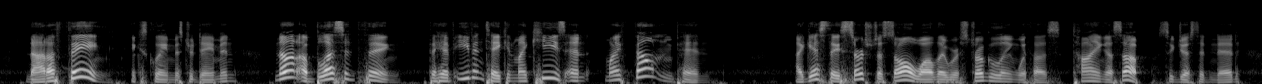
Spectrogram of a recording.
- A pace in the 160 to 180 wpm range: Yes, average, 175 wpm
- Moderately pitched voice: Yes, medium, 150 Hz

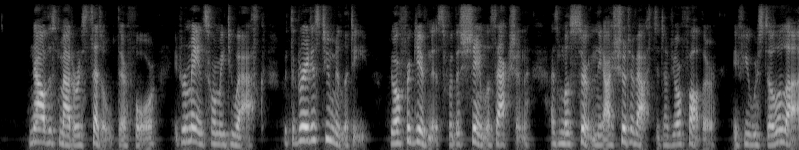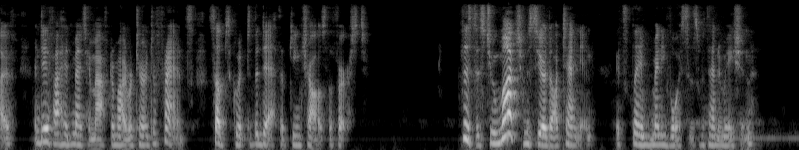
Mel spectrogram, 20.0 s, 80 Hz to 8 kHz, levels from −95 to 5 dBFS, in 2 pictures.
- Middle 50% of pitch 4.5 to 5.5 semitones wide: Yes, average, 5.2 semitones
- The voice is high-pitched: Yes, high, 205 Hz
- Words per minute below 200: No, fast, 205 wpm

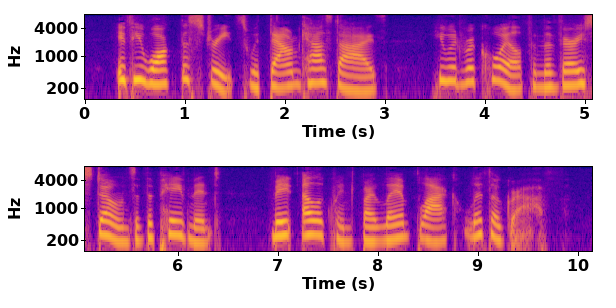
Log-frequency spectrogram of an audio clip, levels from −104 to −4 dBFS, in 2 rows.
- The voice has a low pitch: No, high, 230 Hz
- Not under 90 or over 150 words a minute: Yes, average, 140 wpm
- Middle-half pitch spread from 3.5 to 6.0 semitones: Yes, average, 4.6 semitones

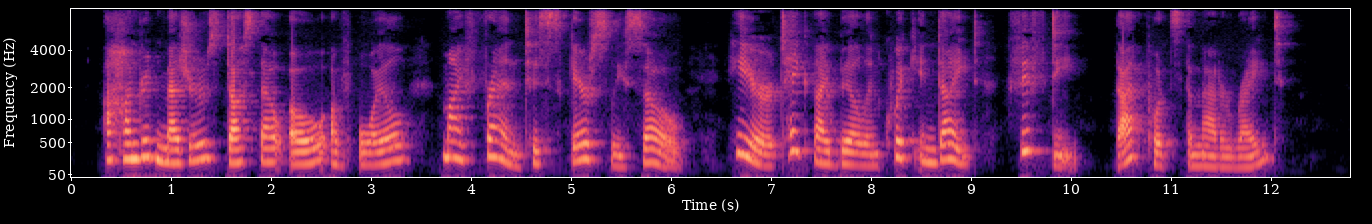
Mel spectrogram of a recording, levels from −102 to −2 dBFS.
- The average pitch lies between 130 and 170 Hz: No, high, 205 Hz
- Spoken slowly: Yes, slow, 120 wpm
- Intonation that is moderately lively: No, wide, 6.3 semitones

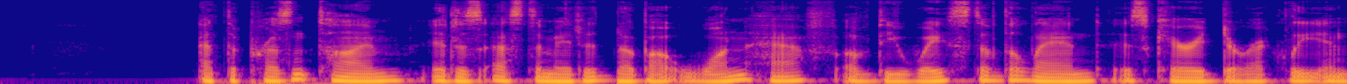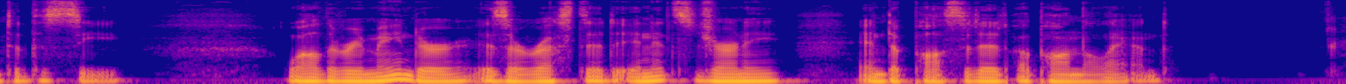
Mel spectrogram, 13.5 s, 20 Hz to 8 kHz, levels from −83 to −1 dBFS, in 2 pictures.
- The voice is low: Yes, very low, 95 Hz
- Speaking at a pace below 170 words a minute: Yes, average, 160 wpm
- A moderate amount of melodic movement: No, narrow, 2.1 semitones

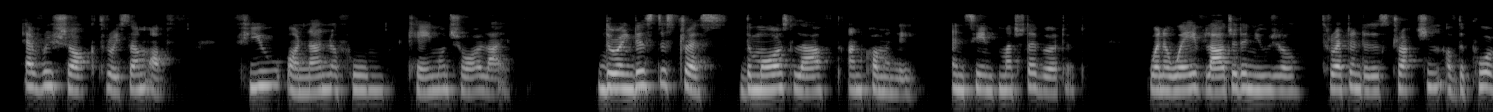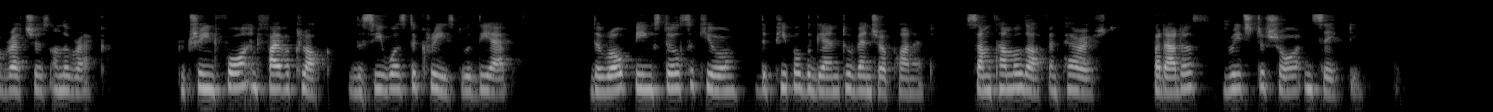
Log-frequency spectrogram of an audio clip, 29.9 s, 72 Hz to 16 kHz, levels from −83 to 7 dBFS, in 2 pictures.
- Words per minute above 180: No, average, 155 wpm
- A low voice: No, high, 215 Hz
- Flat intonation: Yes, narrow, 1.9 semitones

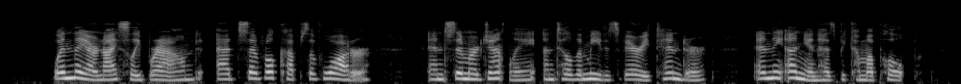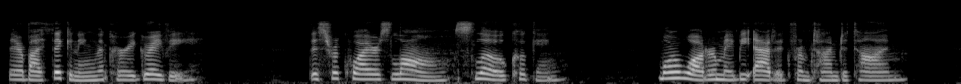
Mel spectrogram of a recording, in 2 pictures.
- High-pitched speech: Yes, high, 225 Hz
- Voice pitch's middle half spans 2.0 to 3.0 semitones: No, average, 3.4 semitones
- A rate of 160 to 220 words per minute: No, average, 140 wpm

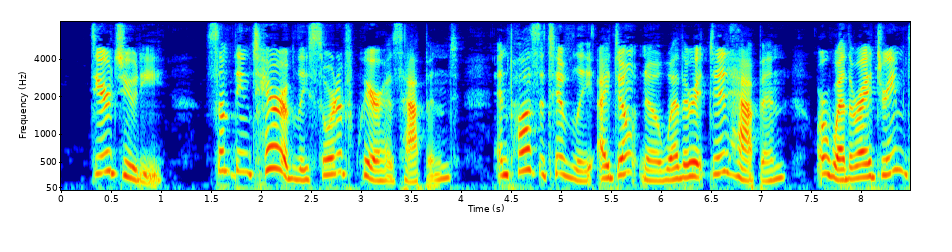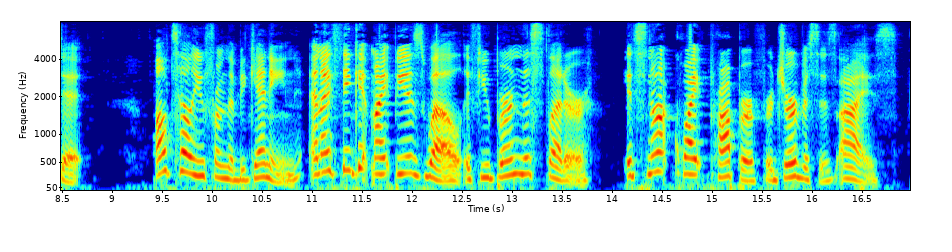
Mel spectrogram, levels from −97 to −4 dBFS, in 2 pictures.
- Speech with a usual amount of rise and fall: No, wide, 6.1 semitones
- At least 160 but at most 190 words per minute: Yes, average, 175 wpm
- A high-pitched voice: Yes, very high, 255 Hz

